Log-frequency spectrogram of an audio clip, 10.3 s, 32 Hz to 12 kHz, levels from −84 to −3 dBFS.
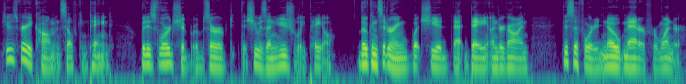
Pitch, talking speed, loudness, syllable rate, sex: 110 Hz, 170 wpm, -22 LUFS, 5.5 syllables/s, male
